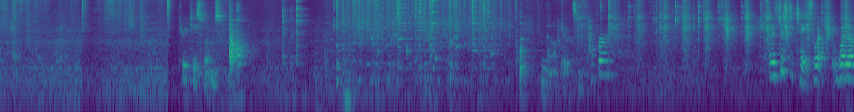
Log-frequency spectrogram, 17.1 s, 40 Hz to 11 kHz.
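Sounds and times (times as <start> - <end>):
whisk clinking in bowl: 6.6 - 10.6.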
